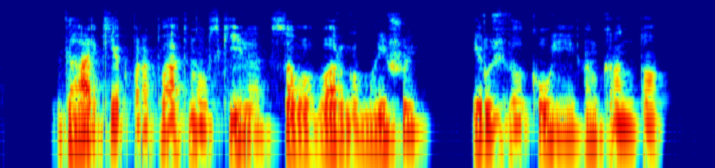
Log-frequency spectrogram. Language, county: Lithuanian, Šiauliai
